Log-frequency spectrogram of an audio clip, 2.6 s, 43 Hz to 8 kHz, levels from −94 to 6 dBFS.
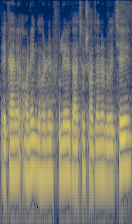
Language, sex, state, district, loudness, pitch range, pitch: Bengali, male, West Bengal, Alipurduar, -16 LUFS, 135-145 Hz, 140 Hz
